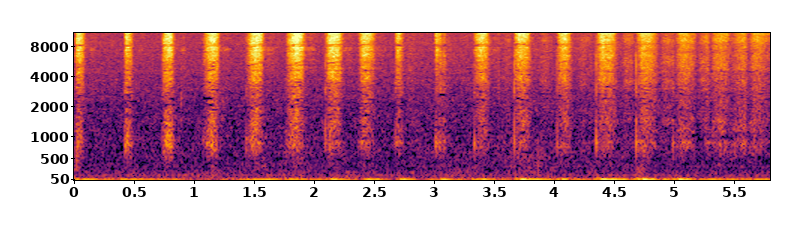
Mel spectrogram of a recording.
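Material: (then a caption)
Paper. A 4B pencil rubs back and forth in shading strokes across a white paper sketchbook page lying flat. Each stroke makes a soft, dry, scratchy hiss with a bright edge, repeating at a quick, somewhat uneven pace of about three strokes per second over a faint low rumble.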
